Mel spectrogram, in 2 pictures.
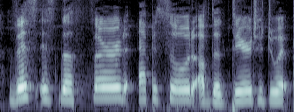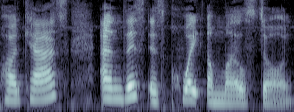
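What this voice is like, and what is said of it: Barbadian accent. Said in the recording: “the accent you're hearing is that from my own beautiful country island of Barbados”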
